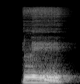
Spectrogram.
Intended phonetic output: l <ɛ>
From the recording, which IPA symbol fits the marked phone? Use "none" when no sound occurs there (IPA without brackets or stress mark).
e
